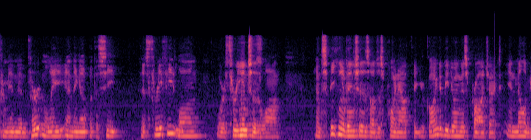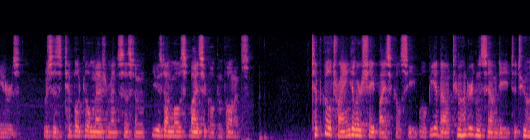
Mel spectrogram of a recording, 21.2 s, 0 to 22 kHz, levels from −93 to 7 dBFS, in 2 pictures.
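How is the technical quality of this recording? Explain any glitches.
The technical quality is compromised by steady timing faults and one brief dropout. The audio passed through a G.722 call path at 64 kbps, which leaves nothing above 8 kHz on a spectrogram.

Clock drift between sender and receiver runs through the whole clip. The sender's clock runs roughly 3% slow relative to the receiver's, so the jitter buffer keeps draining and the receiver must stretch the audio. On a spectrogram, events arrive progressively later than their original timing would place them.

Repeated timing corrections span from 0.47 s to 21.1 s, playing the sound at 97% speed. The receiver repeats short pieces to cover the slow sender, adding roughly 0.7 s in total. These edits are small and unevenly spaced. A waveform shows tiny duplicated segments at irregular points.

A block of digital silence occurs at 9.87 s and lasts 2.63 ms. 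The sound cut out and back with no fade. It is heard as a tick. The waveform shows a flat line with sharp edges, and the spectrogram shows a thin vertical broadband click.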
